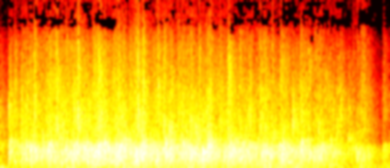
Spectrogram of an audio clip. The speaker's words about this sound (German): Und deswegen freue ich mich ganz, ganz herzlich, ihn hier in Frankenberg begrüßen zu können und auch sicherlich einen mega spannenden Vortrag mit einem riesen Applaus heißen wir ihn hier willkommen,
